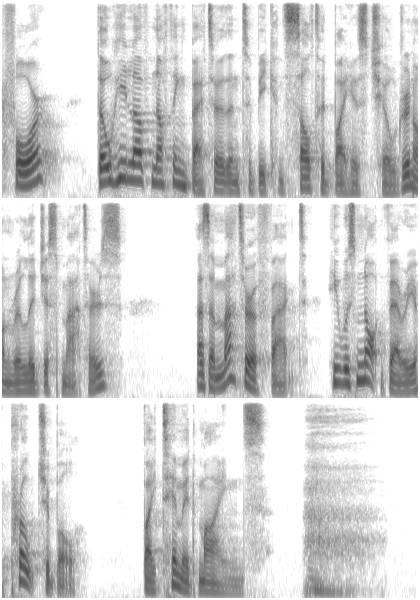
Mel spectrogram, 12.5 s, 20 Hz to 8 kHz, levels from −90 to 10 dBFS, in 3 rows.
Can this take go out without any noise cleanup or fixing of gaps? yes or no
no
